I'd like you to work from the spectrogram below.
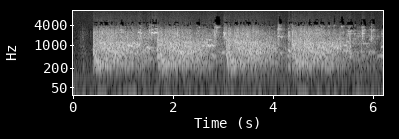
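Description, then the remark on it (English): A loud, sustained barrage of gunshots shattering glasses lined up on a bar, the crashing bursts running together for several seconds with only brief dips between volleys. “Pick off some of them glasses all lined up so nice and pretty.”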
